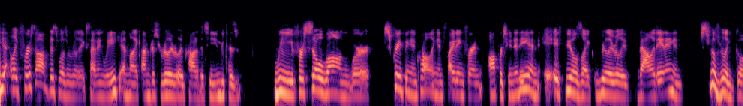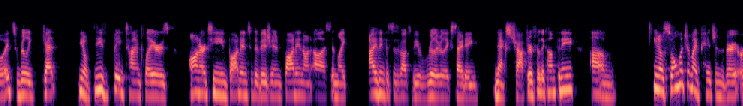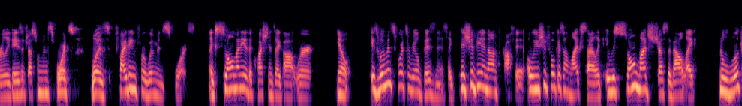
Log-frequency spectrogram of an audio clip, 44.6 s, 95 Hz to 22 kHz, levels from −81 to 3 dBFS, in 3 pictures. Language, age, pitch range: English, 20-39, 165-225 Hz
